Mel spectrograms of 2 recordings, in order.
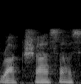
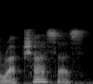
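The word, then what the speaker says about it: rakshasa: to the auras of the Indians readers aside rasas is spelled r a k s h a s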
